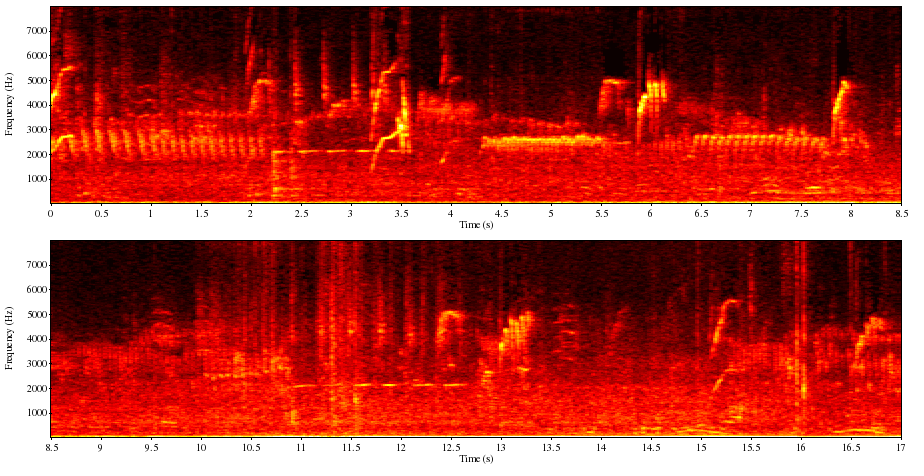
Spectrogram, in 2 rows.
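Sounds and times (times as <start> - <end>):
small birds chirping: 0.0 - 17.0
low rumble: 11.9 - 17.0
sharp clicks: 15.9 - 16.6.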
